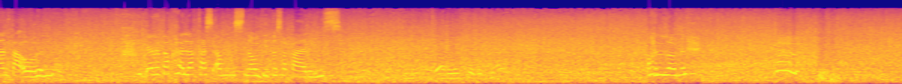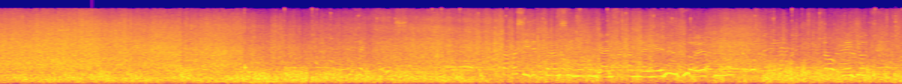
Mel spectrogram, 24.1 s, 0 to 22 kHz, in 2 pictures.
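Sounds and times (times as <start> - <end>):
people talking: 0.0 - 1.0, 1.6 - 9.5, 10.3 - 11.0, 14.3 - 24.0
wind on microphone: 0.0 - 24.0.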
